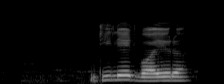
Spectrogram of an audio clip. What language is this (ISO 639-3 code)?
nep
